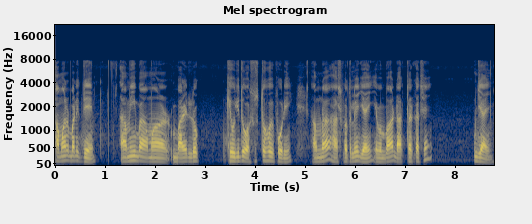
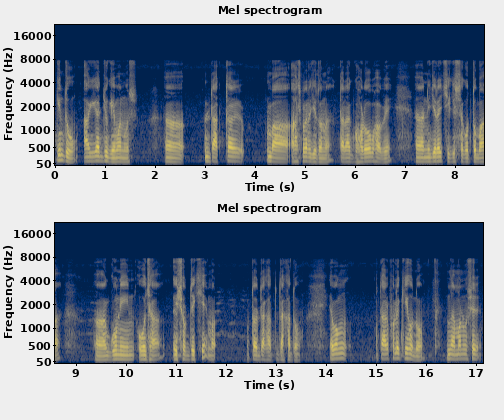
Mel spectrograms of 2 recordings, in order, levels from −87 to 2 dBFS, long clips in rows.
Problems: constant background noise, continuous background conversations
